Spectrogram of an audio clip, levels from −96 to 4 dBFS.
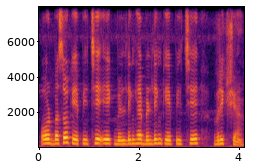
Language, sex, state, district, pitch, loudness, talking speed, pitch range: Hindi, female, Haryana, Charkhi Dadri, 225 Hz, -15 LUFS, 175 wpm, 210-235 Hz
